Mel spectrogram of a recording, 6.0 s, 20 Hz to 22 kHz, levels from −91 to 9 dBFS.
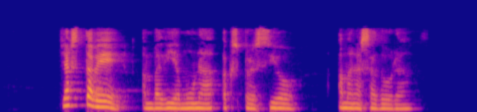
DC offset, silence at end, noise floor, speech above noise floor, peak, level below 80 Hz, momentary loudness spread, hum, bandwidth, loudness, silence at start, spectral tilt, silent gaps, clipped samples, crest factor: under 0.1%; 0.8 s; -88 dBFS; 69 dB; -2 dBFS; -56 dBFS; 14 LU; none; 8.2 kHz; -20 LUFS; 0.75 s; -4.5 dB/octave; 4.13-4.22 s; under 0.1%; 20 dB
